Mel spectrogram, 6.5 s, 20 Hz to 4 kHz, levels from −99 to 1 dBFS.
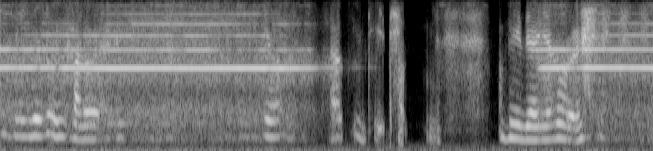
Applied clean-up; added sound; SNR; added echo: neural diffusion model UNIVERSE++.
